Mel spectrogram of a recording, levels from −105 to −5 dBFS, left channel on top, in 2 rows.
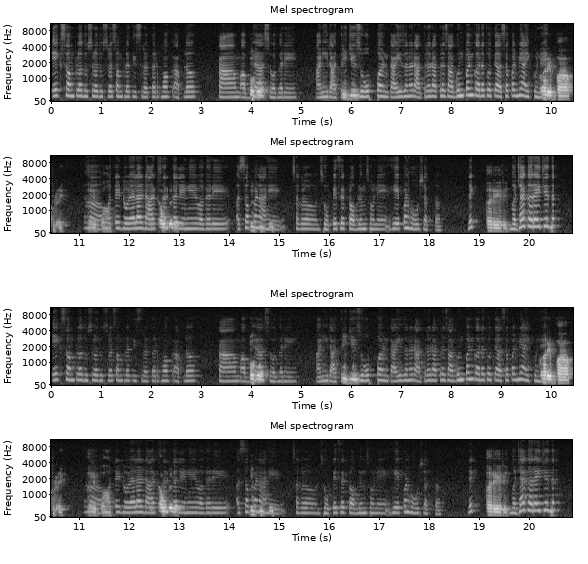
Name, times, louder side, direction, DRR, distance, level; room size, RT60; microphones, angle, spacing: voice 1, 0.0-2.9 3.3-4.9 5.3-9.9 11.1-18.2 18.8-18.9 19.6-20.5, left 4 dB, 55° left, 15 dB, 0.7 m, -41 dB
voice 2, 5.8-6.2 9.8-10.7 11.1-11.6 12.6-13.0 14.4-14.9 19.1-19.6 20.4-20.5, right 2 dB, 25° right, 11 dB, 0.6 m, -29 dB
18.5 x 9.1 x 3.3 m, 0.31 s
head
